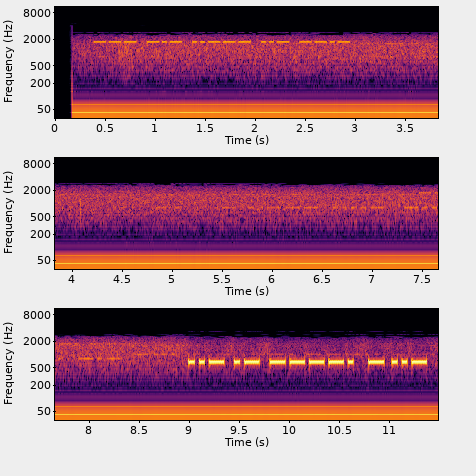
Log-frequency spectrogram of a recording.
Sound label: morse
